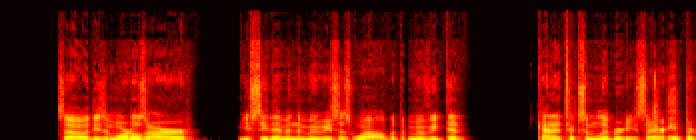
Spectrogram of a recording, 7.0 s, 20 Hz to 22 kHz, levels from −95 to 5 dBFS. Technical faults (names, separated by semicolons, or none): repeated stalls (stutter)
